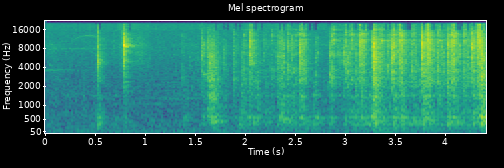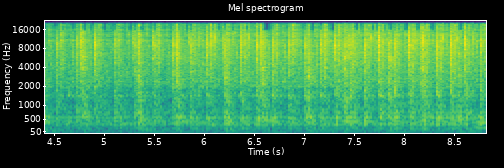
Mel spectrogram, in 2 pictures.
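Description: A sewing machine stitches a baby's A-line frock, starting with scattered clicks and then settling into a fast, even mechanical chatter close by.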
